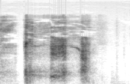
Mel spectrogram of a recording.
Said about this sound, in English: Yes, all right, I had to cough.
